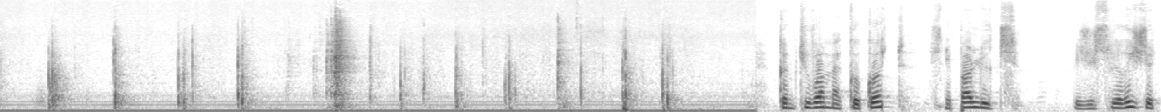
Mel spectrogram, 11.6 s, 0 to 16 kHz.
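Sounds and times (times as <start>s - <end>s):
soft footsteps: 0.0s - 7.2s
low steady hum: 0.0s - 11.6s
speech: 7.8s - 10.2s, 10.8s - 11.6s.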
